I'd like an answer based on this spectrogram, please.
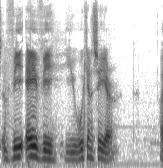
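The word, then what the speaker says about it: וָו: Even the ancient Hebrew or nowadays Hebrew, they say it's V.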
